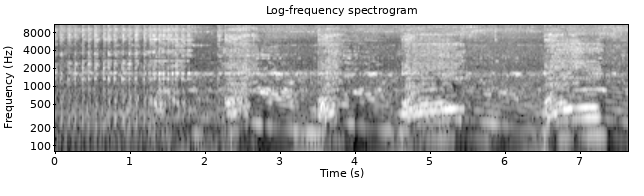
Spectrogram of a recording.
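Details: Yamaha FIZ R two-stroke motorcycle with reed-valve intake, spark plug swapped to standard, crankcase compression leak and pulser suspected: revving in blips, crackling and popping irregularly instead of clean pickup; misfire and popping, cause not yet pinned down.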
